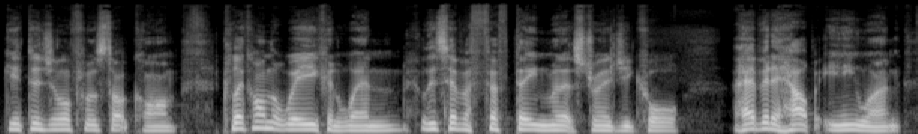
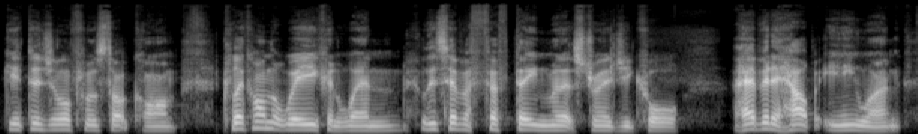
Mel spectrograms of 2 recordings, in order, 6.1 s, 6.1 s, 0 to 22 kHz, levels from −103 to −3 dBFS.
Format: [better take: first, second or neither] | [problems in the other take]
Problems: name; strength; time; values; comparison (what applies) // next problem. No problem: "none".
first | thin; somewhat; fading below 400 Hz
